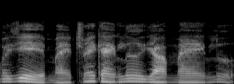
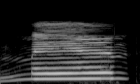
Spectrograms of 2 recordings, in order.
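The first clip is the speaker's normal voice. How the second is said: startled; 10 semitones higher, 4 dB louder than usual. Retold or imitated. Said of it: "I said".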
